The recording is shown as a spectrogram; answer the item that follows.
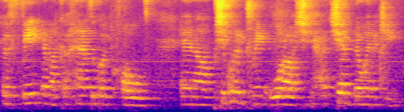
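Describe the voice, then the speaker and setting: A woman's voice: mid-range voice, fairly even intonation, normal speed. Young woman, earnest testimony, heard from a distance in a very echoey space with faint noise. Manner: earnest, heartfelt storytelling. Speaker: speaker sharing a personal testimony. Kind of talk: spoken personal testimony.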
